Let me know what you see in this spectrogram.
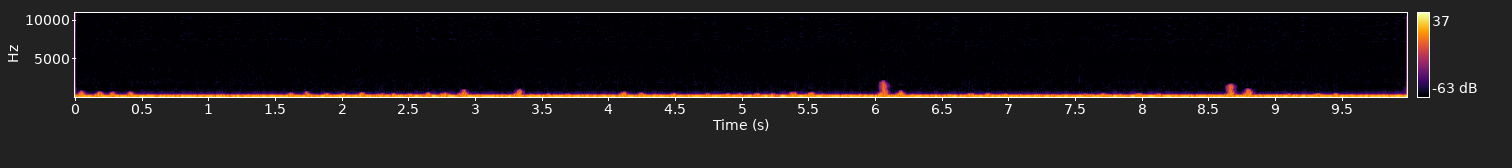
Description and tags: Read the description on the first file on the pack to know the principle of sound generation.
This is the image from this sample:
processed through Nicolas Fournell's free Audiopaint program (used the default settings).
